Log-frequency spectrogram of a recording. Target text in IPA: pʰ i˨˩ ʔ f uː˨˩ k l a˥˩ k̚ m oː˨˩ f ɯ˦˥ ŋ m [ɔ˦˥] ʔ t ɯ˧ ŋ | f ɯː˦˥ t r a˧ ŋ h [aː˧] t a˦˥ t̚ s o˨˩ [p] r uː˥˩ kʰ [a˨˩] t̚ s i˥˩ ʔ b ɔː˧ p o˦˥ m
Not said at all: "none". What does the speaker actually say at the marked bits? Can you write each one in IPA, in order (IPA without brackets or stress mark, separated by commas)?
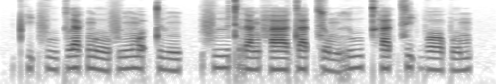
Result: ɔ˦˥, aː˧, m, a˦˥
